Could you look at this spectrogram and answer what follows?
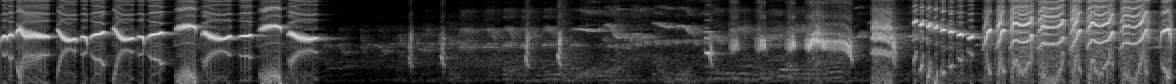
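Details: Caged Hwamei trained by a northern Vietnamese keeper, singing in the free 'hót thả' style: loud, bright whistled phrases with rising and falling slurs, a short pause of scattered soft notes, then a fast run of repeated high notes.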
